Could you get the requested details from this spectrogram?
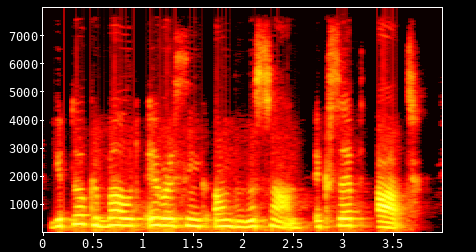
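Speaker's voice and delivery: ordinary talk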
